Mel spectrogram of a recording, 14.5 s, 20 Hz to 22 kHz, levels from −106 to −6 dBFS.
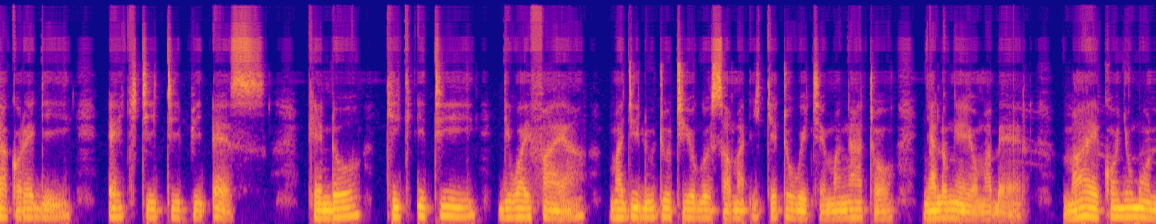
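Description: Throughout, the speech sounds grainy and rough, likely Opus compression in its music mode near 16 kbps; a spectrogram shows noise-filled bands reaching 20.2 kHz.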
